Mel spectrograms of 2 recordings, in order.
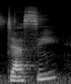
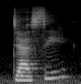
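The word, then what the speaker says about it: deci: our meter and then the D in drinking is desie notice everything to the right of the meter or the unit has a soft C Sound desie and centi centi is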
